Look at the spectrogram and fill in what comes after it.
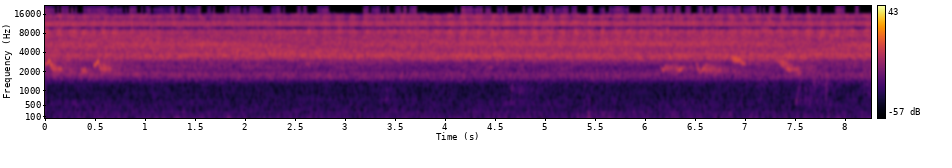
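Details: Cicadas in a dry dipterocarp forest in the dry season, with wind: an unbroken, shrill, high-pitched droning chorus fills the whole clip, with a few faint short bird chirps lower down.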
